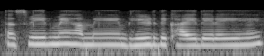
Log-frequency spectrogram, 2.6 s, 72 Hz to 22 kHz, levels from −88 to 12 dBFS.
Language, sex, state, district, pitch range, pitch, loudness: Hindi, female, Madhya Pradesh, Bhopal, 220-240 Hz, 230 Hz, -13 LUFS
